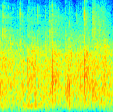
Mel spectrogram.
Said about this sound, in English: would you one more time give a nice round of applause to the ladies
